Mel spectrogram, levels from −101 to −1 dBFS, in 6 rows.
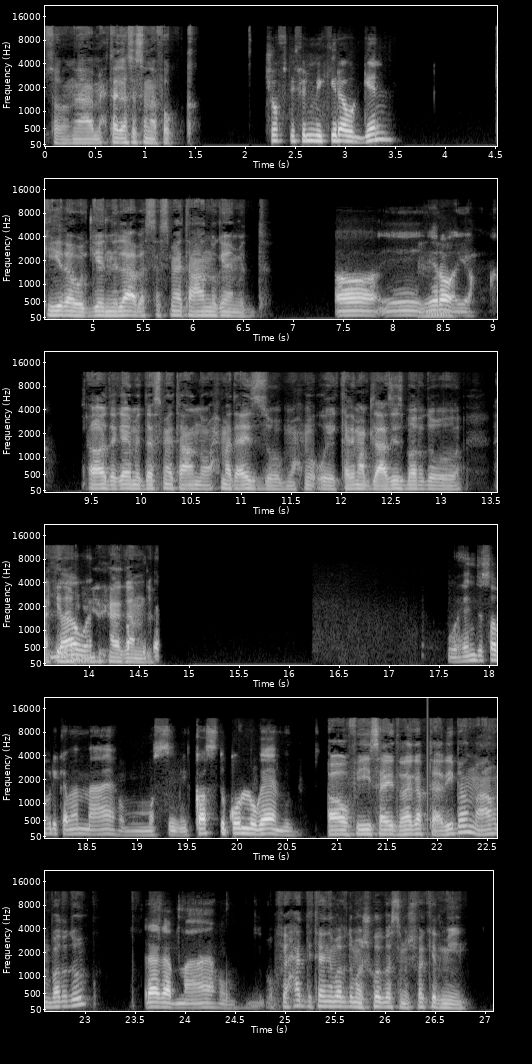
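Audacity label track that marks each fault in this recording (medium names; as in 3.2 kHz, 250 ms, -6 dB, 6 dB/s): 21.900000	21.900000	pop -7 dBFS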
